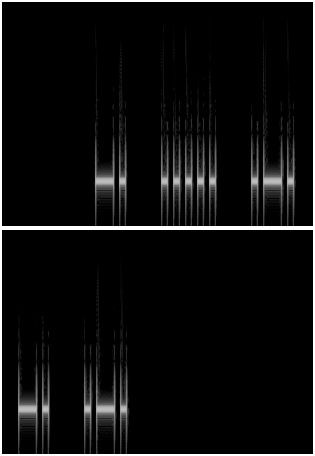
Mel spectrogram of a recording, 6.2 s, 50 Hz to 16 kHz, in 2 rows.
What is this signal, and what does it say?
Morse code, heard as a keyed tone, about 20 wpm, spaced as for 15 wpm, 700 Hz. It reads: N5RNR
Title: 179 Lesson 29g - Slash - Call Signs 20wpm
